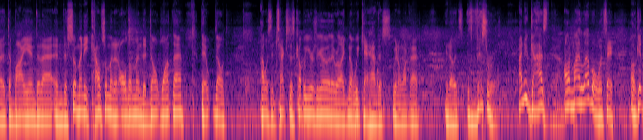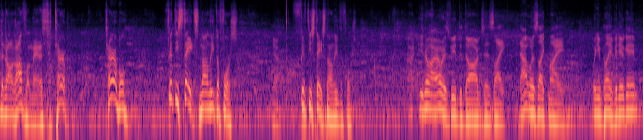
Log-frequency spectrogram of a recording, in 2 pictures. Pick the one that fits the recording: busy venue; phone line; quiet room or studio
busy venue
